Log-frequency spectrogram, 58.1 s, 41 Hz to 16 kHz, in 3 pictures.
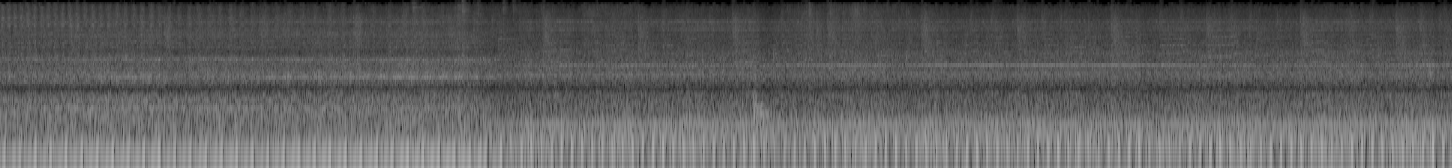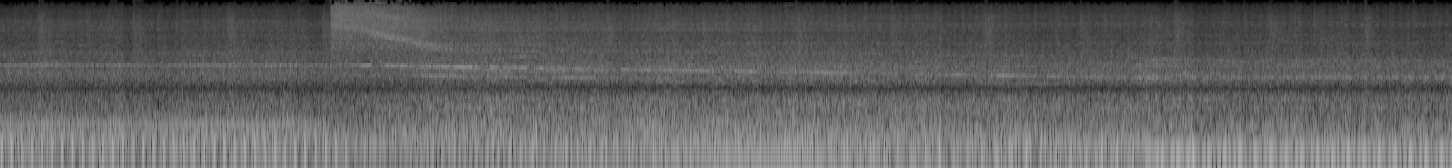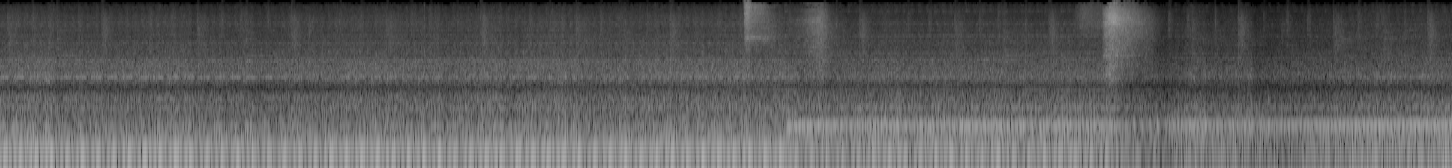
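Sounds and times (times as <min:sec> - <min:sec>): locomotive diesel engine drone: 0:00.0 - 0:58.0
air hisses: 0:53.3 - 0:54.2.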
